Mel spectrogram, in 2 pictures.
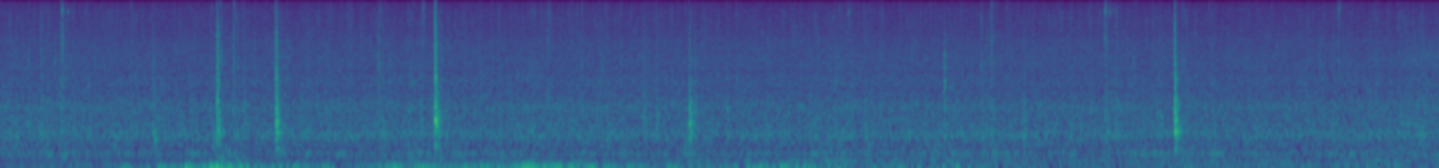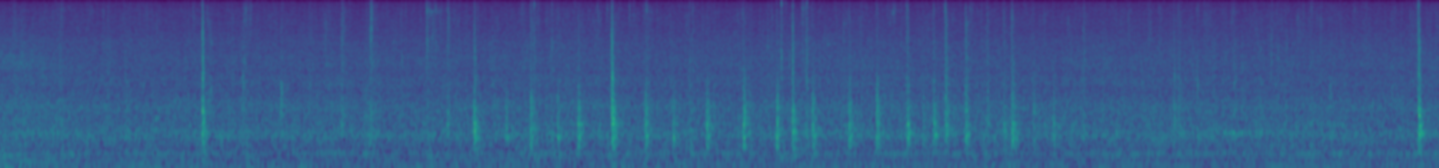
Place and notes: from/behind window, Mladinska, Maribor, Slovenia - rain, december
